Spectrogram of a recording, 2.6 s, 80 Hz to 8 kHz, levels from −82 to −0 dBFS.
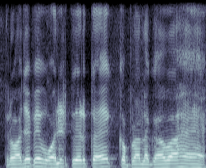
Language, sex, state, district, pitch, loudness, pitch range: Hindi, male, Jharkhand, Garhwa, 155 Hz, -13 LUFS, 145-165 Hz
